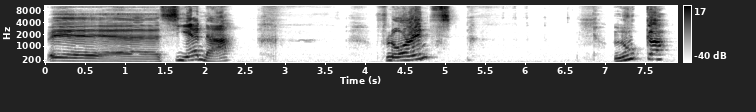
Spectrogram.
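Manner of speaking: hammy Upper Midwest Wisconsin twang; Wisconsin accent. Pretend. Viewer request for Italian towns, hammed-up Wisconsin accent. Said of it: "with a Wisconsin accent".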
